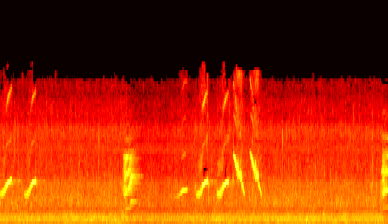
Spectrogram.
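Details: Captive-training tui tui zel zel song of a double-collared seedeater: a pair of rising whistles, a bright chip, then a run of upslurred notes and steep high slurs, with steady rushing noise underneath.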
